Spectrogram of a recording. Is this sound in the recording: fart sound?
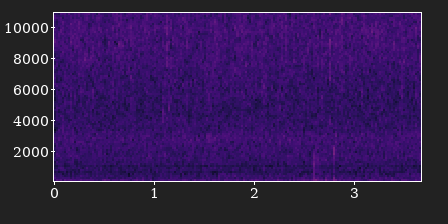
no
